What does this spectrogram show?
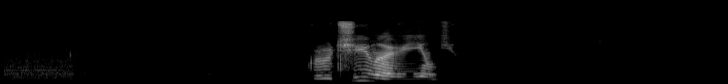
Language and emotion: Russian, sad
